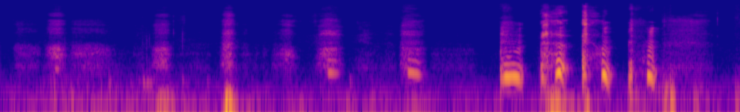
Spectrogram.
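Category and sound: human body sound, coughing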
